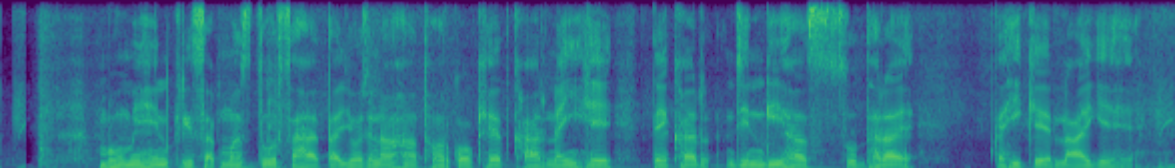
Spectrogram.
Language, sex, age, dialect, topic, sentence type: Chhattisgarhi, male, 25-30, Eastern, agriculture, statement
